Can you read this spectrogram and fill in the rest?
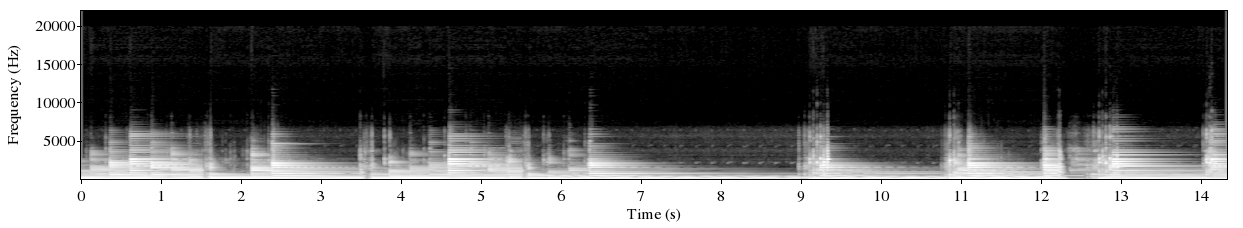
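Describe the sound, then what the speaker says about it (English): A clean electric guitar sounds through a Mesa 2x12 bass cabinet impulse response mixed with an SM57 mic, strummed chords and ringing arpeggiated notes with a chorus-like shimmer, sustained and full, played alone. "one that I've always wanted to try on clean guitar, this Mesa 212 that I've got here, that's actually a bass cabinet"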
